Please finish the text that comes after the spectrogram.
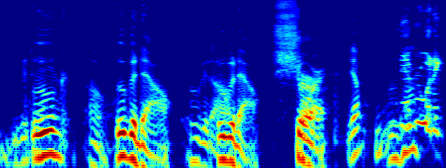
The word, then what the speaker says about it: Uigeadail: Oh, pronounce Uigeadail. Uigeadail.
